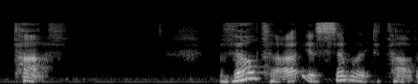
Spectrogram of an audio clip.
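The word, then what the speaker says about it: ταυ: In fact, you might place your tongue against your teeth to kind of seal off the air. So the breath from your lungs is coming out, but it's stopping. It's not going out until you pronounce the letter. You simply let the breath out and it sounds like t, t. This is taf.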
